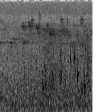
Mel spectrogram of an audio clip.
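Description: Faint, even background ambience, a low hiss with a few soft ticks, that cuts off abruptly to dead silence near the end.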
